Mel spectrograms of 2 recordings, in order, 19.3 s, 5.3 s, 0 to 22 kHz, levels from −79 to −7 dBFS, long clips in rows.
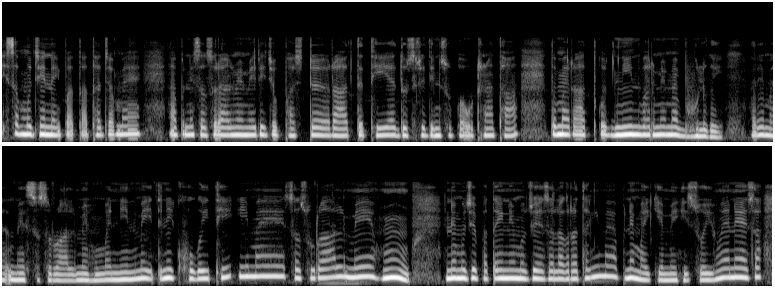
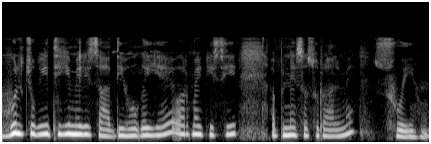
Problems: none marked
